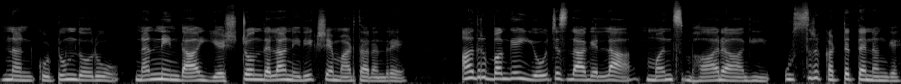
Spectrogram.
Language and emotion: Kannada, sad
